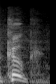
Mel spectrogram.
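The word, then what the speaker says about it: Kuck: But his name is Kook. May be a Kook, but he sounds like Kook.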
